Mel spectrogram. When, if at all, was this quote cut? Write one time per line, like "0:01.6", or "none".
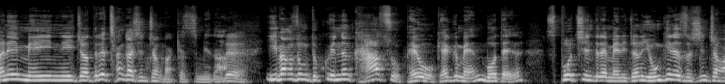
none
